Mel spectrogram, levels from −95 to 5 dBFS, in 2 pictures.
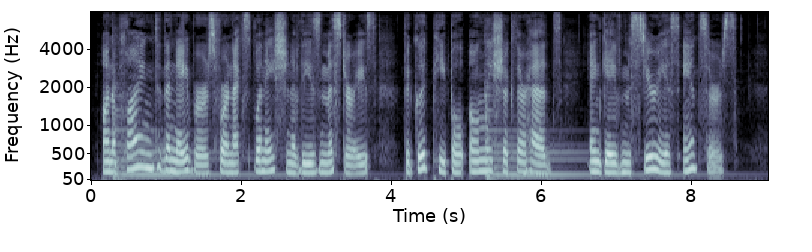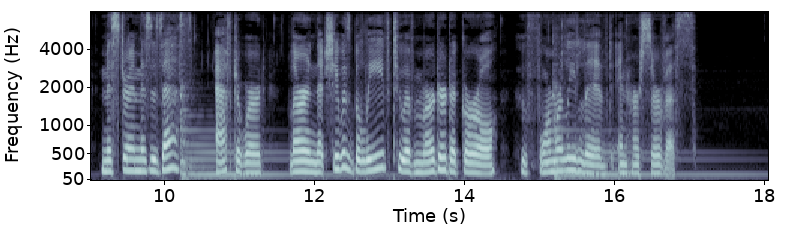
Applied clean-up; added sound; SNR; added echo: none; Bowed string instrument; 18 dB; none.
